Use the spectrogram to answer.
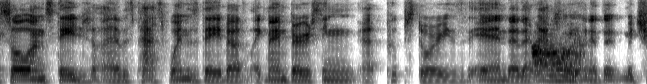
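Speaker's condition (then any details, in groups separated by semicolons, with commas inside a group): No condition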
